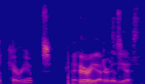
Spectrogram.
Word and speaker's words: periapt: Did we say it's a periapt?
